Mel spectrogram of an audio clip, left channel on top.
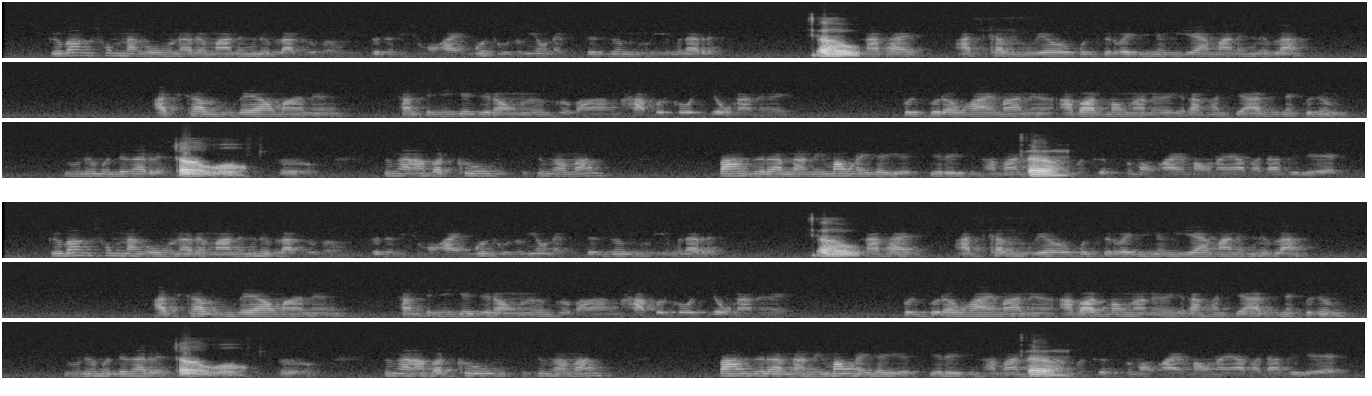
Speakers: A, in the centre; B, on the left.
A: गोबां सम नांगौमोन आरो मानो होनोब्ला गोबावनि गोदोनि समावहाय मोसौजों एवनायखौसो जों नुयोमोन आरो
B: औ
A: नाथाय आथिखाल मुगायाव बैफोरबायदि नंलिया मानो होनोब्ला आथिखाल मुगायाव मा होनो सानसेनि गेजेराव जेरावनो गोबां हाफोरखौ एवनानै बैफोरावहाय मा होनो आबाद मावनानै रांखान्थि आरजिनायखौ जों नुनो मोनदों आरो
B: औ
A: औ जोंहा आबादखौ जोंहा मा बाहागो राननानै मावनाय जायो जेरै जोंहा मा दैज्लांबो
B: औ ओं
A: समावहाय मावनाय आबादा बेलेग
